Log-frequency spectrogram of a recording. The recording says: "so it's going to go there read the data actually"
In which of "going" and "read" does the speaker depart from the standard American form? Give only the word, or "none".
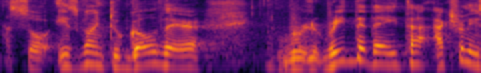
none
